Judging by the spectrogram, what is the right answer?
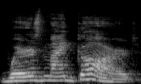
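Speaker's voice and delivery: slow, loud demand; yelling villain. Acted. Villain summoning his guard, slow indignant yell. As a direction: call out imperiously for the guard. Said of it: "He yells at everybody".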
